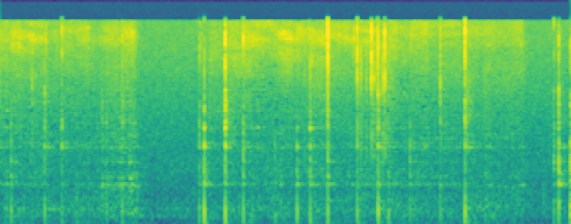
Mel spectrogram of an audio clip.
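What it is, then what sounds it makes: Wooden butcher block board. Long acrylic nail tips scratch and tap on the surface of a solid, light-colored wooden butcher block board. Soft, dry scratching comes first, followed by sharp, bright taps with very short ring, some in quick clusters, over a quiet background.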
